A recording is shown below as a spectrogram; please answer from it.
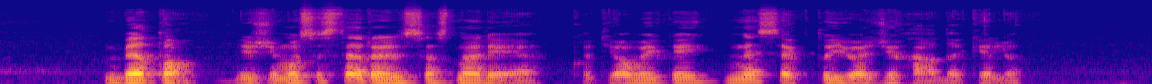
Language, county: Lithuanian, Kaunas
